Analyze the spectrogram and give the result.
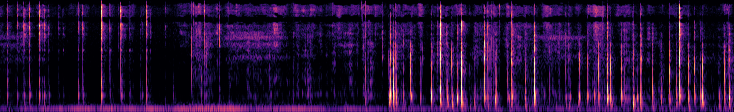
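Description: Nails and fingertips tap and scratch a palm-sized scalp massager with a blue plastic rim and silicone bristles. A soft, steady scratching over a low hum gives way after about five seconds to a quick, irregular run of sharp, dry clicks and taps that stop almost instantly.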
